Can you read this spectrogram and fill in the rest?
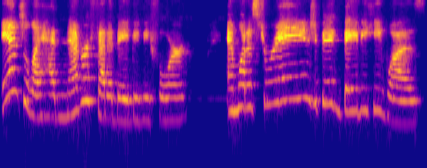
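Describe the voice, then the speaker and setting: A middle-aged woman, a teacher doing an expressive storytime for children and putting questions to young listeners. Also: high voice, a little slow, rough recording. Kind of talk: read-aloud storytime for children. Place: small room at home.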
